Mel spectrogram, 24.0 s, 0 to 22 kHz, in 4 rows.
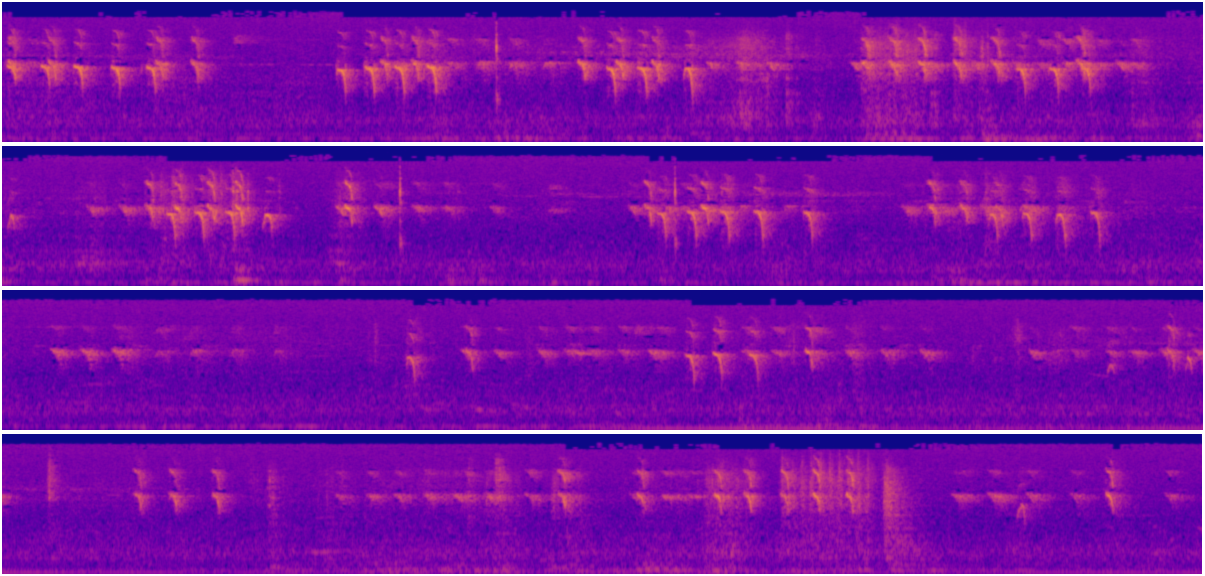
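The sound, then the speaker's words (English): A nesting bird gives repeated high, thin calls while feeding its chicks. The calls come in quick bursts, pausing between groups, over faint background noise and a low rumble later on. “3-3 is now feeding the babies. And she's giving a strange call while feeding.”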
